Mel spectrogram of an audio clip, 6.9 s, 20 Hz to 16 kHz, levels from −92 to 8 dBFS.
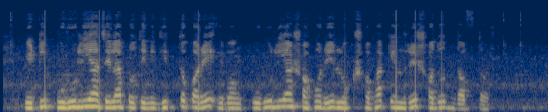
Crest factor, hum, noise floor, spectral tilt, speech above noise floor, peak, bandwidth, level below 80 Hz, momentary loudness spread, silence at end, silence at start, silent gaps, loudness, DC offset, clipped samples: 16 dB; none; -56 dBFS; -9 dB/octave; 35 dB; -6 dBFS; 7 kHz; -54 dBFS; 11 LU; 0.75 s; 0.3 s; none; -22 LUFS; under 0.1%; under 0.1%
